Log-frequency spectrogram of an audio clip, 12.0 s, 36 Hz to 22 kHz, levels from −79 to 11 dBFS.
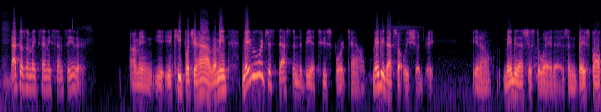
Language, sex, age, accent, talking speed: English, male, 50-69, American, 210 wpm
